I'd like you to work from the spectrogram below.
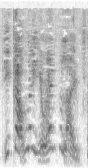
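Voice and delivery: high, bossy mock telling-off; Jeanette voice. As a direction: nag like a strict friend reminding you. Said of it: "Jeanette comes at me going".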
